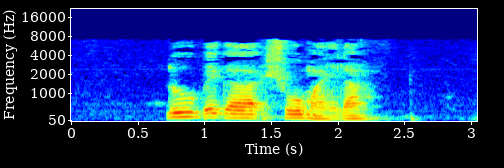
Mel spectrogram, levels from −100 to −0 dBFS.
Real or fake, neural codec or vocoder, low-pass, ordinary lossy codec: real; none; 7.2 kHz; MP3, 32 kbps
